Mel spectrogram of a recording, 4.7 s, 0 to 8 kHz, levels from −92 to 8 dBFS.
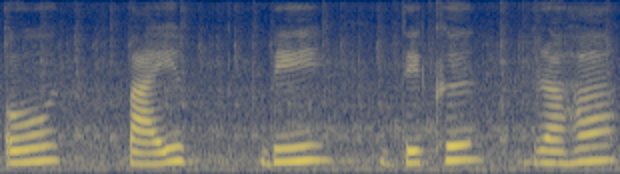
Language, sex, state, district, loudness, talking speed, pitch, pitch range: Hindi, female, Madhya Pradesh, Dhar, -15 LUFS, 65 wpm, 225 Hz, 205-245 Hz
